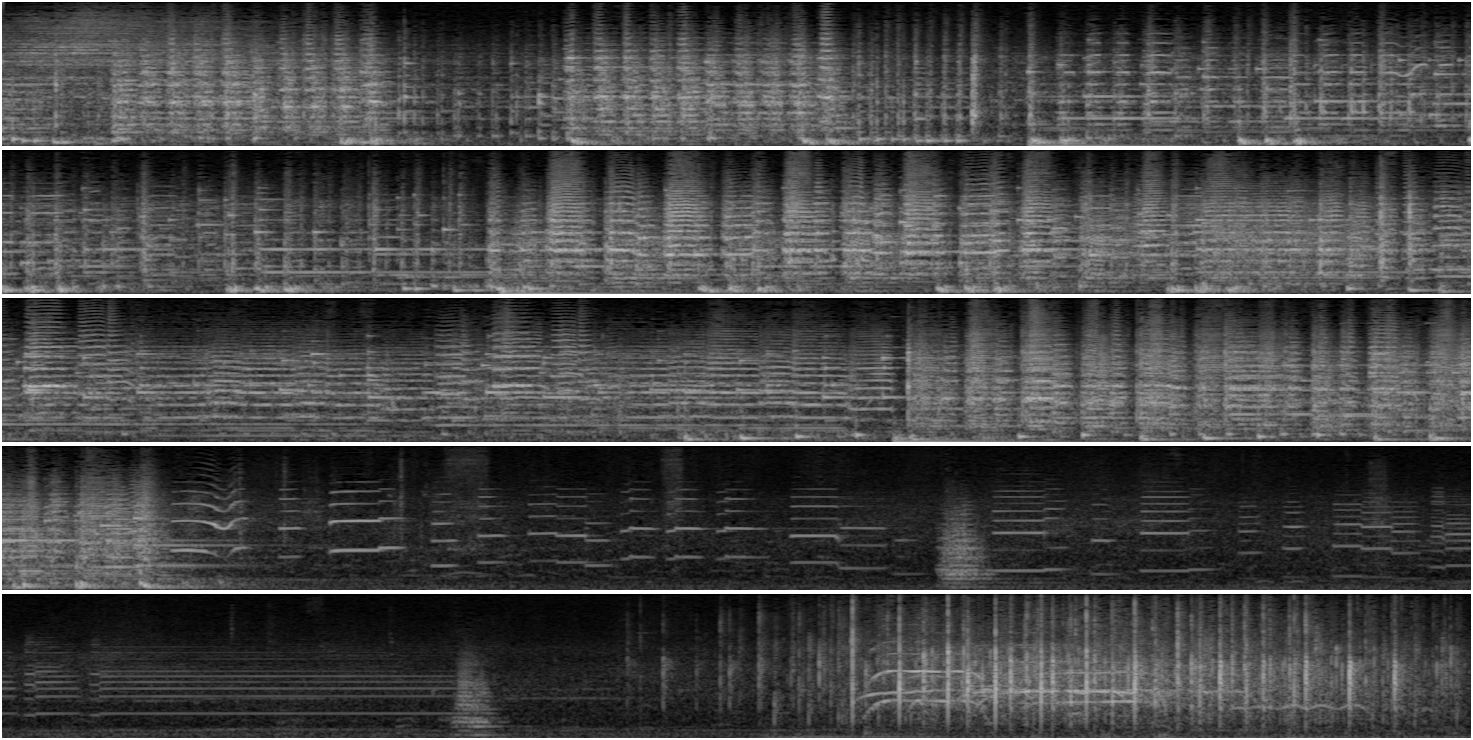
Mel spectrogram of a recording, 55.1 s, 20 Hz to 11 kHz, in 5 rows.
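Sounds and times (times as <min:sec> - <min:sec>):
drumline hits: 0:00.0 - 0:22.8, 0:26.7 - 0:35.1
marching band brass: 0:00.0 - 0:55.0.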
